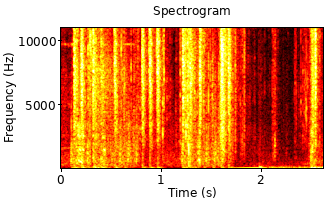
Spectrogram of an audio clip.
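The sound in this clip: Gunfire in a video game, a series of sharp shots cracking out in irregular bursts, some close together like quick volleys and others spaced apart, loud against a noisy background.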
